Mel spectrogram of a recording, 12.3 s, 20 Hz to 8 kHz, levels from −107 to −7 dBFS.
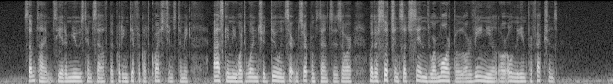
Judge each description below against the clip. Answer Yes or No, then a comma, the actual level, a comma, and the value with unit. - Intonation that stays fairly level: Yes, narrow, 2.1 semitones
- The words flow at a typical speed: Yes, average, 160 wpm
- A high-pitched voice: No, low, 135 Hz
